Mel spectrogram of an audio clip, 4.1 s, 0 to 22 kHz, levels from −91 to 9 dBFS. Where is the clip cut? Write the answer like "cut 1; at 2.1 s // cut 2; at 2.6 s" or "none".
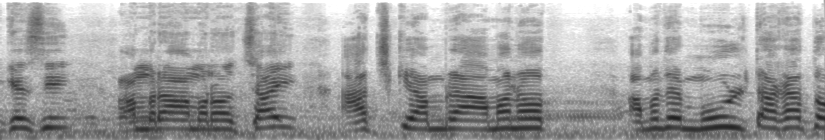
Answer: cut 1; at 1.6 s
